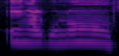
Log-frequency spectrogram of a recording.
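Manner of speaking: ordinary talk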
